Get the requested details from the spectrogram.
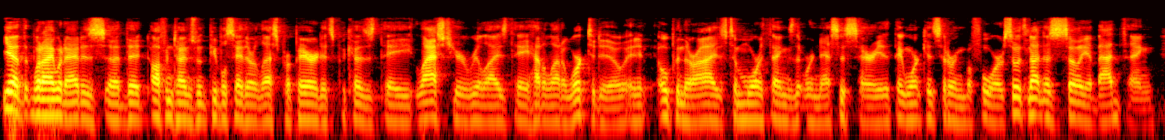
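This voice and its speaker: A man's voice: fairly low pitch, fairly even intonation, quick pace, few pauses, a bit bright. A man speaking as a panelist on a business webinar, his voice scratchy from allergies. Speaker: panelist, safety executive. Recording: slightly dull video-call audio.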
